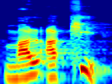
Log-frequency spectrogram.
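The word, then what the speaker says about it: מלאכי: 히브리말로 하면 말아키 이렇게 발음을 합니다.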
